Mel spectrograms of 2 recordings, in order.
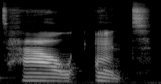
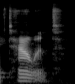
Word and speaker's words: talent: schwa e right tallent even though we don't really say tal ant talent we just say talent it's a schwa all right good work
